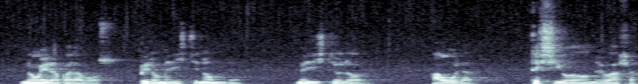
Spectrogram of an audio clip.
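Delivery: very low, deep, guttural, throaty voice. Narrator reads the voice from the forest shadow speaking to El Tano: deep guttural voice. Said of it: "Continuó la voz".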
